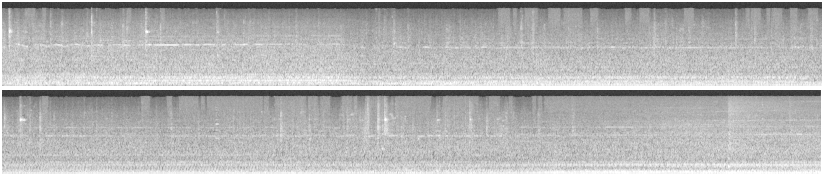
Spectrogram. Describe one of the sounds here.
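Tyres roll on a paved road.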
